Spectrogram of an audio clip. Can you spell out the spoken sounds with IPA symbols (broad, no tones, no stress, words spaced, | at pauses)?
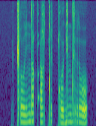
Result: ǁoi̯ ndɘqʼɘʁǃɪ ǃoɡʲɘndɘr o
